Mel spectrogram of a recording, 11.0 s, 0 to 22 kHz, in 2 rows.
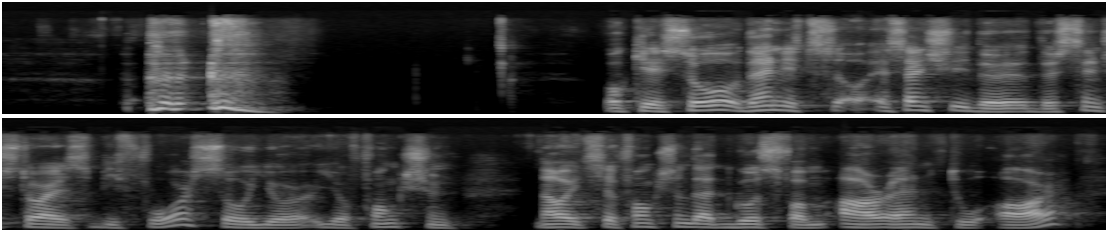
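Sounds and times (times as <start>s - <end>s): man clearing his throat: 0.6s - 1.5s.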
